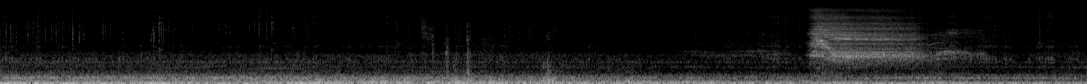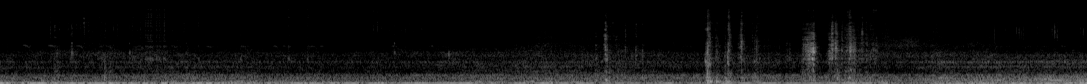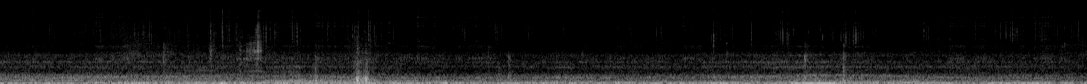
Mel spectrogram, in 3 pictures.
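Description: Road and engine noise heard inside a moving car's cabin: a steady low rumble that dies down through the middle as the car slows behind traffic, then builds again as it picks up speed. A brief loud hiss about eight seconds in.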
